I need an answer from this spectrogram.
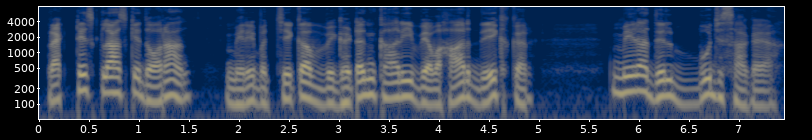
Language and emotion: Hindi, sad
